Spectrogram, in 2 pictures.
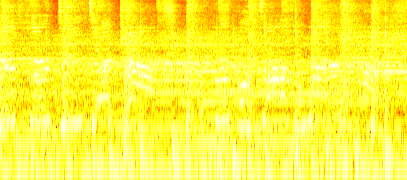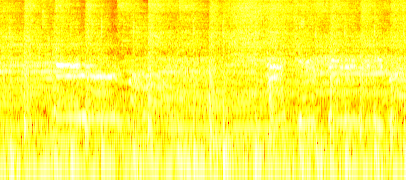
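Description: A live punk rock band playing loud: electric guitars and drums, with a singer at the microphone.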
